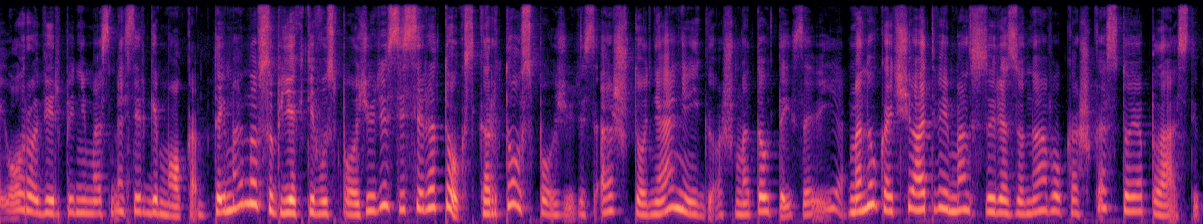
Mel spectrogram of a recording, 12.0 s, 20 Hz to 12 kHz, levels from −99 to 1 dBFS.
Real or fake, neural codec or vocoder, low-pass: real; none; 10.8 kHz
